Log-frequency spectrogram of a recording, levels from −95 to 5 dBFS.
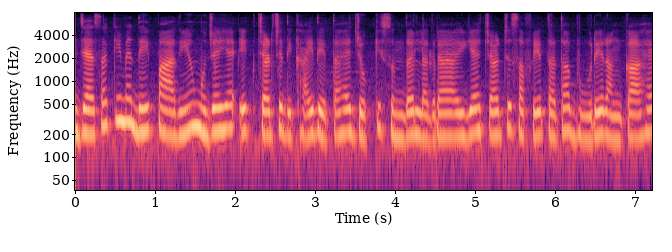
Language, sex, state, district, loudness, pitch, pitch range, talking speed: Hindi, female, Chhattisgarh, Sukma, -14 LUFS, 205 Hz, 195-220 Hz, 240 wpm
